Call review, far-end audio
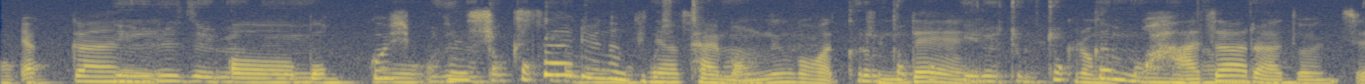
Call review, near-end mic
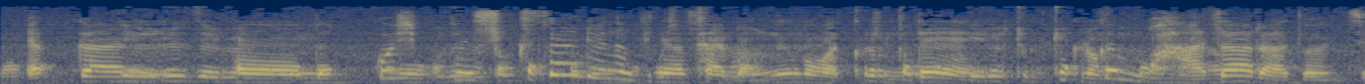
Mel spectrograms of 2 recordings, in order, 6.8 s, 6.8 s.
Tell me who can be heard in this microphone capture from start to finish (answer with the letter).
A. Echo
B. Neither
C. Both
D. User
A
